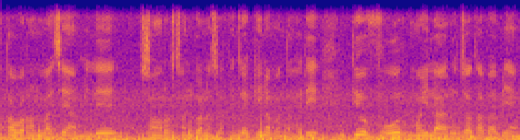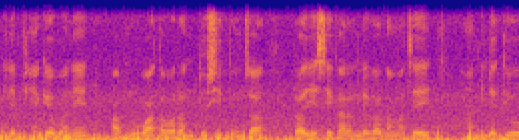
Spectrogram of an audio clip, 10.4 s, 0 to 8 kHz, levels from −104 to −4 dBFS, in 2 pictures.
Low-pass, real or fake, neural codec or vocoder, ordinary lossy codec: 7.2 kHz; real; none; Opus, 64 kbps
